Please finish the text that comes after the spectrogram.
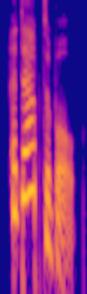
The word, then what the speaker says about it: adaptable: The word is adaptable. Let's check the pronunciation first. It has four syllables. Adaptable. Let's do that again. A dapp. The stress is on the second syllable.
